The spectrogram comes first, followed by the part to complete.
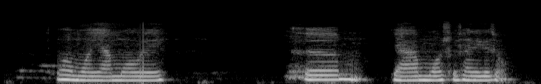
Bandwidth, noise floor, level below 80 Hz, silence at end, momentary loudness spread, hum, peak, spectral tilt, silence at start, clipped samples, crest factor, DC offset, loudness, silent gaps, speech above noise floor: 7.2 kHz; -66 dBFS; -56 dBFS; 0.3 s; 10 LU; none; -10 dBFS; -8.5 dB/octave; 0.55 s; under 0.1%; 12 dB; under 0.1%; -22 LUFS; none; 46 dB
